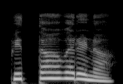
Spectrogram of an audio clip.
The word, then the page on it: ಪಿತ್ತಾವರಣ: pittāvaraṇa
